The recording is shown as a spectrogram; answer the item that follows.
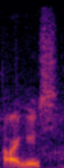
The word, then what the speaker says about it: Argos: It's pronounced Argus.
